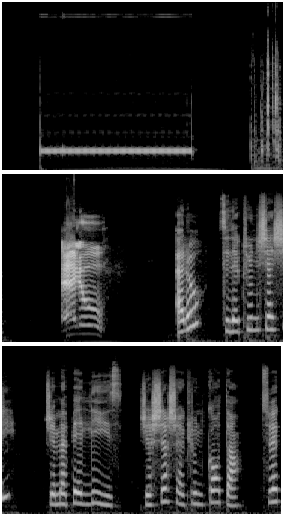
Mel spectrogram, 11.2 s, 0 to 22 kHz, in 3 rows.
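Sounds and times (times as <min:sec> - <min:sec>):
telephone dial tone: 0:00.5 - 0:02.6
speech: 0:06.1 - 0:11.2.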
